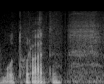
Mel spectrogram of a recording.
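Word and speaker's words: Motorrad: 좀 전에 CEO 뉴스에서 제가 BMW의 상표들, BMW와 미니, 모토로라라고 읽어버렸네요. 모토라드입니다. 모토라드.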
